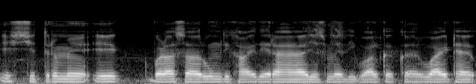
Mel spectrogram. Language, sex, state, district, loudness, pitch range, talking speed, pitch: Hindi, male, Jharkhand, Palamu, -13 LUFS, 115-130 Hz, 215 wpm, 120 Hz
